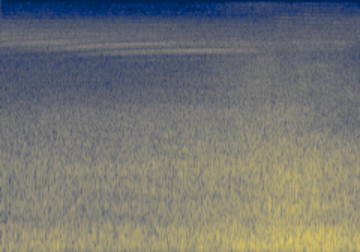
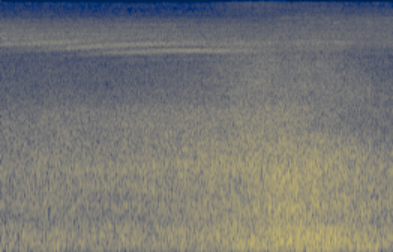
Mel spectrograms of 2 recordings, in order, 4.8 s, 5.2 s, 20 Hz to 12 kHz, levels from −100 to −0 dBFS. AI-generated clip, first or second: second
